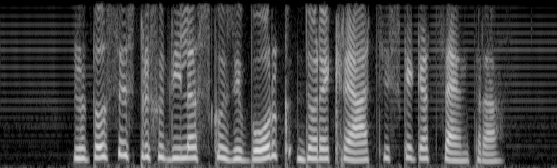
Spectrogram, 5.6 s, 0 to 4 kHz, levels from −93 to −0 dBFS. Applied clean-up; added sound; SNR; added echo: neural separator model SepFormer WHAM!.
